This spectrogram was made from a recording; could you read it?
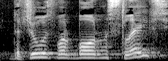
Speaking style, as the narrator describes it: said

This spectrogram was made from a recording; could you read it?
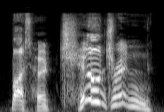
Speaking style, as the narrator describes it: cried Charny suddenly with fury

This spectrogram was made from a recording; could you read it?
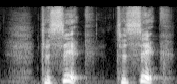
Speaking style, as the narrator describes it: the Makotos cried

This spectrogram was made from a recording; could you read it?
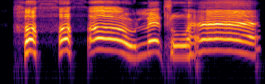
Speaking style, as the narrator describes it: laughed the lion

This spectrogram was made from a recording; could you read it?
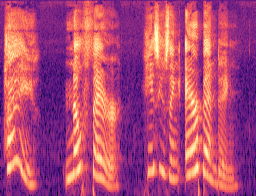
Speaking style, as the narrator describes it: Azula shouted

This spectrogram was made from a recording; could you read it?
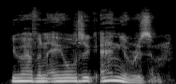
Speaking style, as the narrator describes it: I cried

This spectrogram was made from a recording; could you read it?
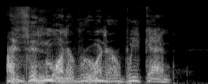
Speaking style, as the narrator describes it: Sally whisper yells

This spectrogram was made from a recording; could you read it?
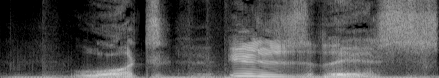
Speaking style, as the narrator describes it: He bellowed, as his anger grew

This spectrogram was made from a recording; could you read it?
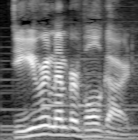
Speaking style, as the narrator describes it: I asked Rodriguez

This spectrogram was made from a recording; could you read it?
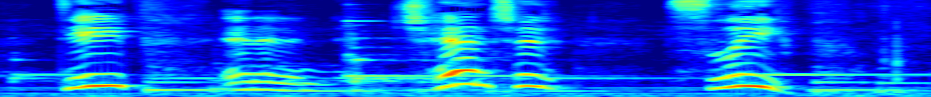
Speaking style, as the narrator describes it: gasped Hook

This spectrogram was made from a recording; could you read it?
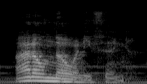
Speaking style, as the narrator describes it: he said gruffly

